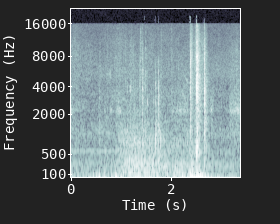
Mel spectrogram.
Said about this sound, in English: Pulling back our little blinds here on the door, opening door. Going out. There you go.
